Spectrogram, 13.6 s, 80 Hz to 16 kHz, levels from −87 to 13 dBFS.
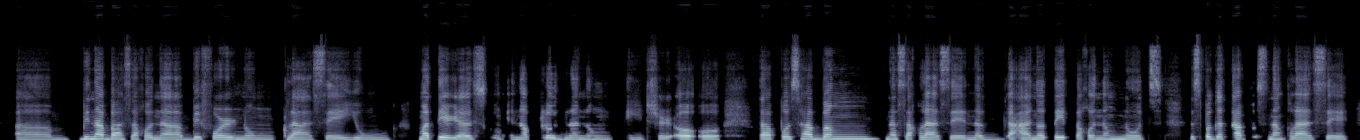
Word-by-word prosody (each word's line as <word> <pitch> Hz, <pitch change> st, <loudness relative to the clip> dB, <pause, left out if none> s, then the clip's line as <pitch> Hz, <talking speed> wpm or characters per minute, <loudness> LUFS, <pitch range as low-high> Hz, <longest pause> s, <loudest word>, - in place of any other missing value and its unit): um, 190 Hz, 0 st, -7 dB
binabasa 245 Hz, -3 st, +4 dB
ko 220 Hz, -1 st, -1 dB
na 195 Hz, -1 st, 0 dB
before 215 Hz, 0 st, 0 dB
nung 205 Hz, -1 st, -5 dB
klase 195 Hz, -2 st, -2 dB
yung 190 Hz, 0 st, -6 dB, 0.3 s
materials 205 Hz, -2 st, +4 dB
kung 205 Hz, -, -12 dB
in-upload 200 Hz, -1 st, -1 dB
na 200 Hz, 0 st, -1 dB
nung 200 Hz, +1 st, -6 dB, 0.2 s
teacher 195 Hz, 0 st, -7 dB
oo. 195 Hz, -1 st, +5 dB, 0.4 s
Tapos 235 Hz, +1 st, +1 dB
habang 250 Hz, 0 st, +5 dB, 0.5 s
nasa 235 Hz, 0 st, -1 dB
klase 200 Hz, -2 st, 0 dB
nag-a-annotate 210 Hz, +2 st, +1 dB
ako 205 Hz, 0 st, -2 dB
ng 220 Hz, +2 st, -2 dB
notes 205 Hz, +1 st, -4 dB, 0.3 s
ta's 235 Hz, -, -3 dB
pagkatapos 250 Hz, -, +1 dB
ng 230 Hz, 0 st, 0 dB
klase, 205 Hz, -, -1 dB
205 Hz, 120 wpm, -20 LUFS, 195-220 Hz, 0.5 s, oo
